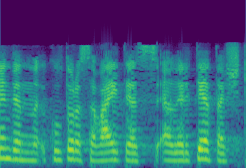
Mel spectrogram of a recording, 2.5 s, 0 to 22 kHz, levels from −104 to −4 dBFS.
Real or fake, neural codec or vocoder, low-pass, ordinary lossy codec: fake; codec, 16 kHz, 6 kbps, DAC; 7.2 kHz; AAC, 24 kbps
